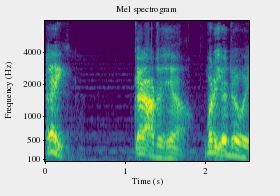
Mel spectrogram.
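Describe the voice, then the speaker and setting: Over faint music in the background, a man does a put-on character voice at a moderate pace. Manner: shouting, startled.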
